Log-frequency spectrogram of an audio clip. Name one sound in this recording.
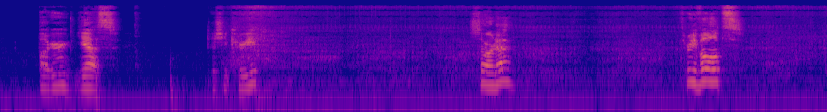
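A model locomotive whistle sounds in short, wavering toots.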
